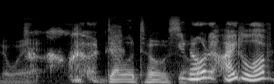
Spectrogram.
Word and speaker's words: Dilettoso: We got Dilettoso on tonight. Dilettoso. I'm glad that you fixed that for me right away. Oh, good. Dilettoso.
